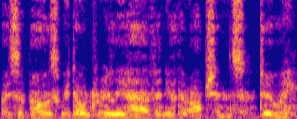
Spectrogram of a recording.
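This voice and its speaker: Over clear background noise, a raspy, put-on character voice rattles along at a very fast pace. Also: man, fairly low pitch for a man. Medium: video game. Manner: cautious.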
